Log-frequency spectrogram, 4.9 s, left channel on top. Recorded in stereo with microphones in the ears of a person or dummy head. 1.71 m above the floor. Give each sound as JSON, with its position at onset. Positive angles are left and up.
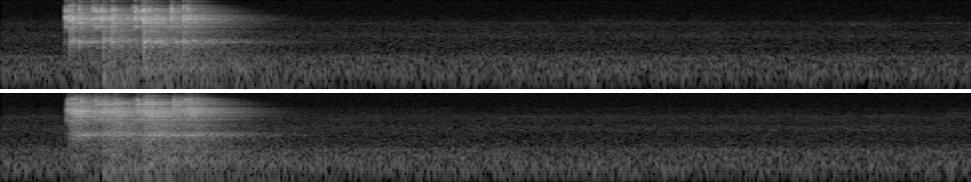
{"t": 0.3, "sound": "a rattle", "side_deg": 70, "distance_m": 1.8}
